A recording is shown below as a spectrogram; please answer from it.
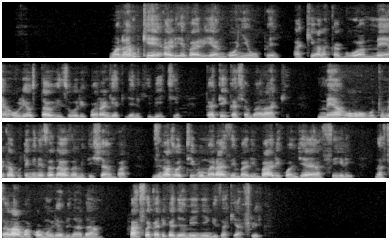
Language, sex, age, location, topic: Swahili, male, 25-35, Dar es Salaam, health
